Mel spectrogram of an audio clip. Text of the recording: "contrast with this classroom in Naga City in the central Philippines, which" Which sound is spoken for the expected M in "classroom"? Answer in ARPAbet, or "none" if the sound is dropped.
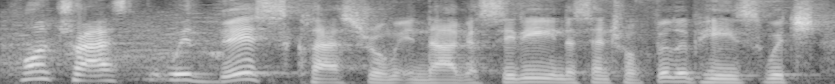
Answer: M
